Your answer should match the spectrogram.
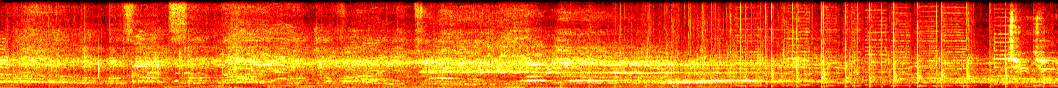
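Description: A baseball cheer song with a heavy bass beat plays over the stadium speakers while a crowd of fans sings and shouts along. About two and a half seconds before the end the bass drops out, leaving the crowd chanting over rapid sharp claps.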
